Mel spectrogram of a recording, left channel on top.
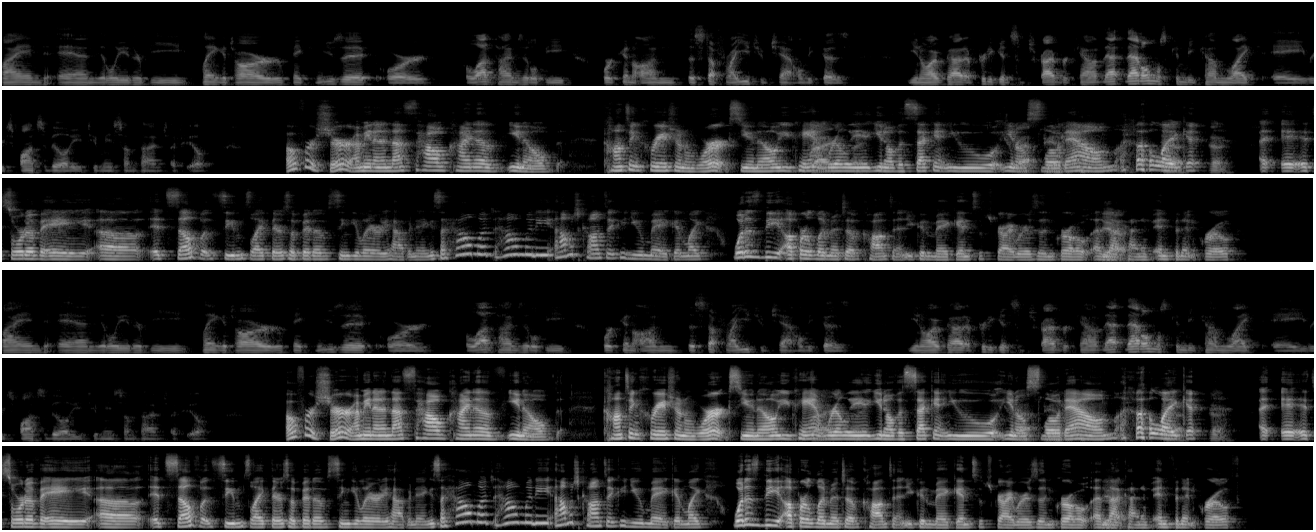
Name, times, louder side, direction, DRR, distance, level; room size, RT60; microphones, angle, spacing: voice 1, 0.0-4.2 4.6-5.6 6.0-8.5 9.1-14.7 15.0-15.1 21.1-21.8 23.2-24.0 24.3-24.9 25.2-25.4 37.2-37.5, left 2 dB, 25° left, 9 dB, 0.5 m, -38 dB
voice 2, 16.0-18.6 19.1-25.0 25.7-38.6, right 4 dB, 35° right, 11 dB, 0.4 m, -24 dB
6.9 x 4.8 x 3.0 m, 0.33 s
head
